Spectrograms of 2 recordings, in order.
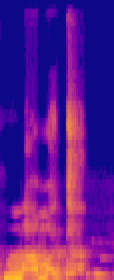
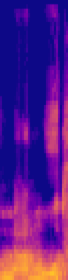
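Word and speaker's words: mammoth: First word है मैमथ। यहाँ हम इसको मैमोथ नहीं पढ़ेंगे, इसका राइट प्रोनाउंसिएशन होता है मैमथ।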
